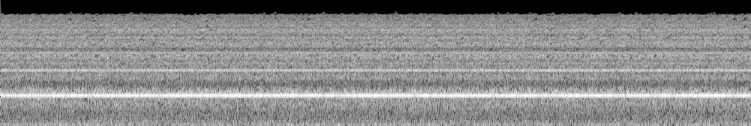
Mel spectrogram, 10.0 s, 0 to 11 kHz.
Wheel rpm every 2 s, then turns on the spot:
0, 0, 0, 0, 0.
none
